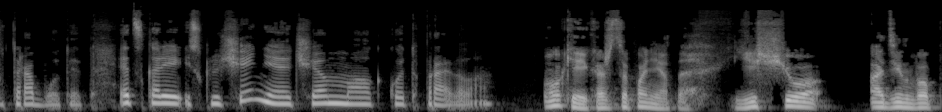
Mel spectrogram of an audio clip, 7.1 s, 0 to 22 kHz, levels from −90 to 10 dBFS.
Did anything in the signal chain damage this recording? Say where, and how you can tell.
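No, none of the stages between capture and playback audibly damaged this speech recording, and the signal stays continuous and intact throughout.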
